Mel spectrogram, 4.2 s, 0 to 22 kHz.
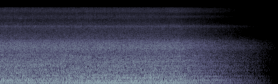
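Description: Sub-level water cannon firing a high-pressure water jet (3,000 litres a minute at 10 bar) onto broken ore: a steady rushing hiss that fades out near the end.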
